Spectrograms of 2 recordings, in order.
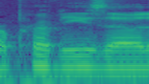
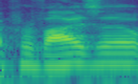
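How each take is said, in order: First: "proviso" said pro-VEE-zo; long-E pronunciation. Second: "proviso" said pro-VY-zo; long-I pronunciation. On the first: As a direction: say "proviso" with the middle rhyming with "see". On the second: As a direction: say "proviso" with the middle rhyming with "eye". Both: Shown as a demonstration. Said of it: "depending on who you ask".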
